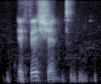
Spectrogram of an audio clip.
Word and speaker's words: efficient: efficient efficient not efficient efficient usually when you see the c and the i together it makes the sh sound all right efficient repeat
